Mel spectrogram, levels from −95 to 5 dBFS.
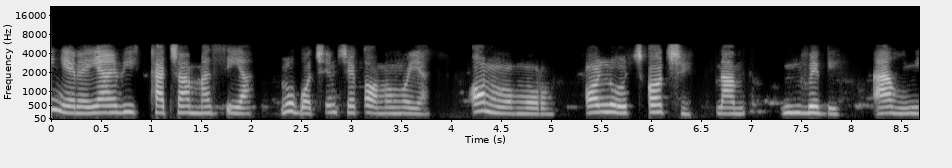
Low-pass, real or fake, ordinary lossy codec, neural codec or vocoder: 5.4 kHz; fake; none; codec, 16 kHz, 1 kbps, X-Codec, HuBERT features, trained on general audio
